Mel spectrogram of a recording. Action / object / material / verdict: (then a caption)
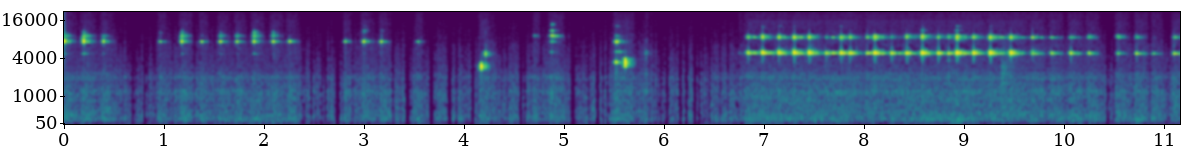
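tap / small porcelain teapot / porcelain / none. A small, hollow, painted porcelain teapot with a dragon motif, held in the hands, is tapped with long painted nails. Faint, very high-pitched clicks come in scattered taps at first, then shift into a quicker, steadier run of bright ticks from about seven seconds on. Each tap is short and dry, with almost no ring.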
